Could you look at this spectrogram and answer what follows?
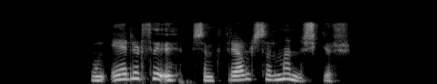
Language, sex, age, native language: Icelandic, female, 30-39, Icelandic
